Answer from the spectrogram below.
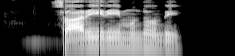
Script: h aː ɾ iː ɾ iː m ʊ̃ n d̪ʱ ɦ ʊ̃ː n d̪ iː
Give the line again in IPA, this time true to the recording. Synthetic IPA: s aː ɾ iː ɾ iː m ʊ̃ n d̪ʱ ɦ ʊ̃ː n d̪ iː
